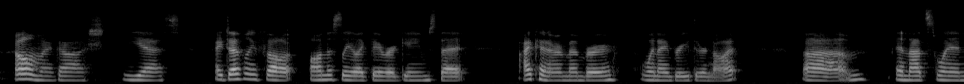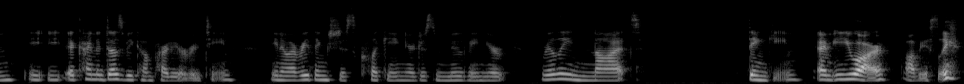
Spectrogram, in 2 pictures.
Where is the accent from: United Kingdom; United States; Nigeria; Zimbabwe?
United States; Virginia; moved away as an adult; also born or lived in Arizona / San Diego; I am born and raised in Virginia, but played softball at the University of Arizona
